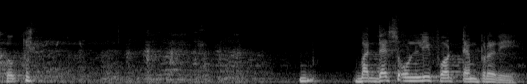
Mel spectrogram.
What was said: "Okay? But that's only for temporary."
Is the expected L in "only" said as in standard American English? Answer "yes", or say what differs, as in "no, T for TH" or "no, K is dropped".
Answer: yes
